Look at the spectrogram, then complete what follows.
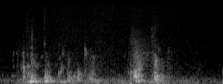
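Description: A research boat moving on the sea off Piran, Slovenia, on a sunny morning, heading to its first observation point: a low rumble with irregular thumps and splashy bursts as the hull meets the water, with no voices.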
